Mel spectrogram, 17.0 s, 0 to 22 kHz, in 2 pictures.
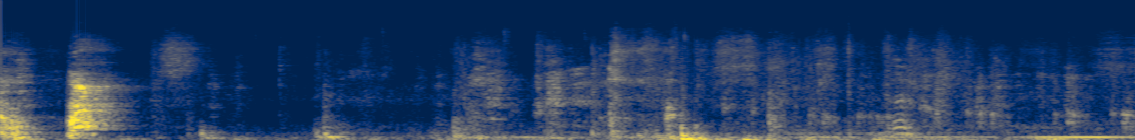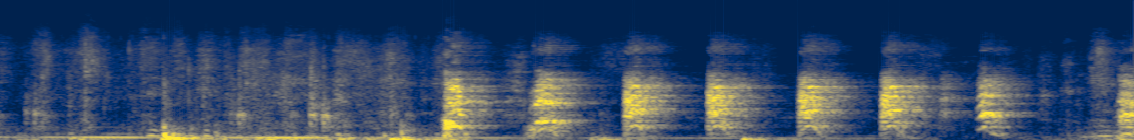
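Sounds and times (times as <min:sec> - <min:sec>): large dog barking: 0:00.0 - 0:01.0, 0:11.8 - 0:16.3.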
